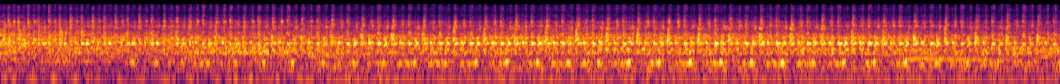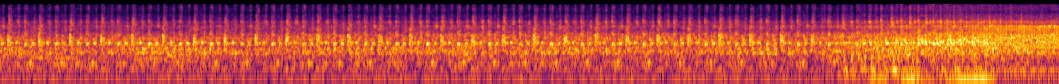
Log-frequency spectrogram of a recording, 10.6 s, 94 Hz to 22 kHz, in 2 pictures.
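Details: Mitsubishi 1.3 petrol engine after rebuild with cylinder head and block work: steady idle with a sharp, regular tapping about three times a second riding over the engine; a knock needing tracing.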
